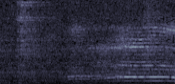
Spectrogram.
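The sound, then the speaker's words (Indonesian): A young child cries, a faint, thin, high wail that emerges after a quiet start and holds for a moment. “Dia nangis. Nangis.”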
